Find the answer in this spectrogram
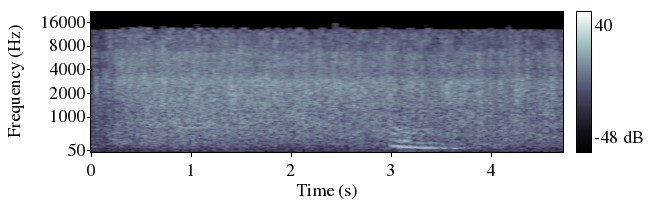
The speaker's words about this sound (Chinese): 鼓掌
